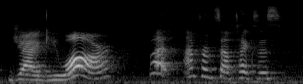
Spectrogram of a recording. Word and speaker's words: Jaguar: gonna continue saying it I know that you're supposed to properly pronounce it jag you are but I'm from stuff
